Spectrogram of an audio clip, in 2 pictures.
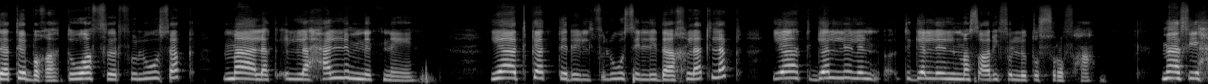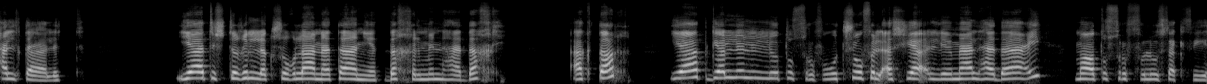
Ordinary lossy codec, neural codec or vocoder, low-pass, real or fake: none; codec, 44.1 kHz, 7.8 kbps, DAC; none; fake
